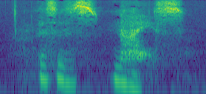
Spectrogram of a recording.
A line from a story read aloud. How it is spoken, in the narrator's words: Lady Obsidian said softly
